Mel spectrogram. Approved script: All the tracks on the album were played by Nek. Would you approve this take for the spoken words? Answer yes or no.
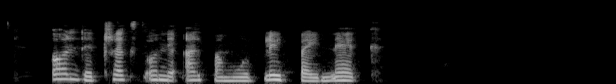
yes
